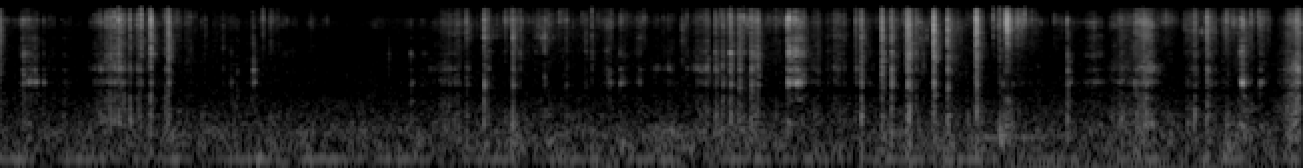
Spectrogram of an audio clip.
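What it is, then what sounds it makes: Dry soap bar being shaved. A solid yellow dry soap bar is held in the hand while a utility knife blade shaves its face into flakes. The result is a run of crisp, bright scraping and clicking strokes over a low steady hum. Sharper snaps come toward the end.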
